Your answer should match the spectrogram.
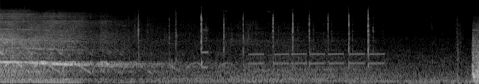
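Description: A rapid run of short cell phone keypad beeps as a man, leaning over a parapet at the very top, taps in numbers; each press gives a brief tone, over a low rumble of traffic and wind.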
